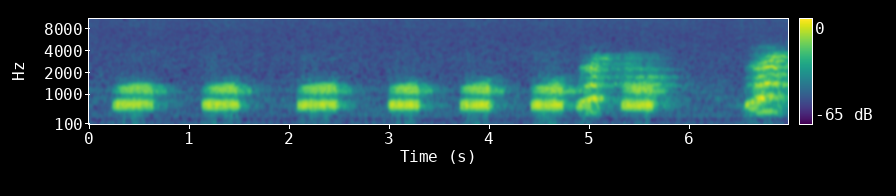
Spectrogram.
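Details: Side-striped jackal at Nkorho Bush Lodge in the fenceless Sabi Sands Reserve beside Kruger National Park, South Africa, recorded by a live camera, giving away the leopardess Watika's presence: a steady series of short, paired-tone yaps about once a second, the last ones harsher.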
